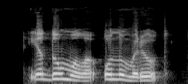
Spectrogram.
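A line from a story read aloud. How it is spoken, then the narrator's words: Sobbing. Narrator (Russian): всхлипывала она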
